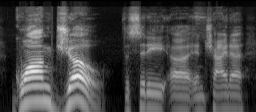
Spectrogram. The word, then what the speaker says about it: Guangzhou: first up a little fact check Friday it's pronounced Guangzhou the city uh in China near Hong Kong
